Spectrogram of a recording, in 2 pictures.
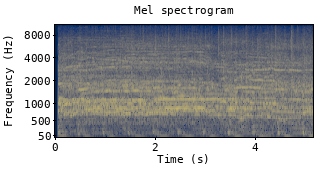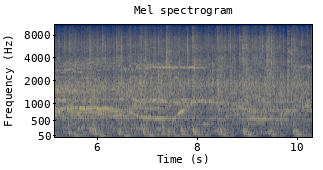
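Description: Music playing while a crowd cheers and claps, the clapping standing out more in the second half.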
